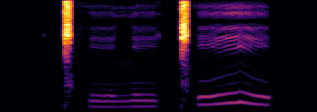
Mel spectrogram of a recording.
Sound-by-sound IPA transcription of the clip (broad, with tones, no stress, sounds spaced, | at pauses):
ǁʰ e˩ l e˩ ǁ e˧˥˧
